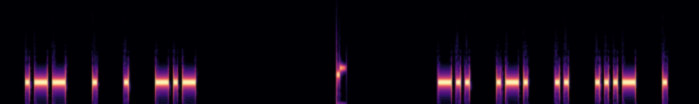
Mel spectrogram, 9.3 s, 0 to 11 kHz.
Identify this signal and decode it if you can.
Morse code, heard as a keyed tone, about 20 wpm, spaced as for 14 wpm, 700 Hz. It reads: WEEK DRIVE
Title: 2x Character Spacing - Top 500 Words - 20wpm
